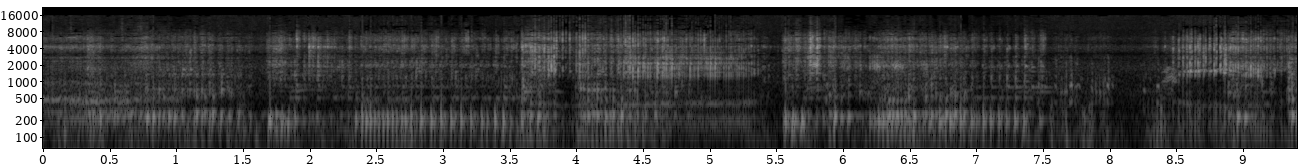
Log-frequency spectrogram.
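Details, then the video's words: Male elephant seals competing over a harem at Sea Lion Island in the Falklands give repeated low, rapidly pulsed guttural bursts, four or five bouts with short pauses, loud and close. "ELEPHANT SEALS FIGHT"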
